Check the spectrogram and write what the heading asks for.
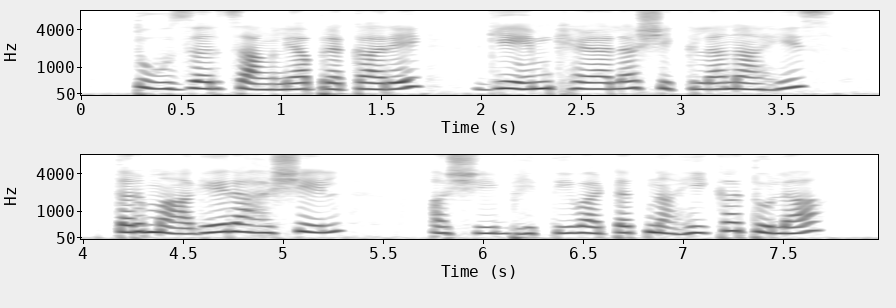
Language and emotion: Marathi, fearful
